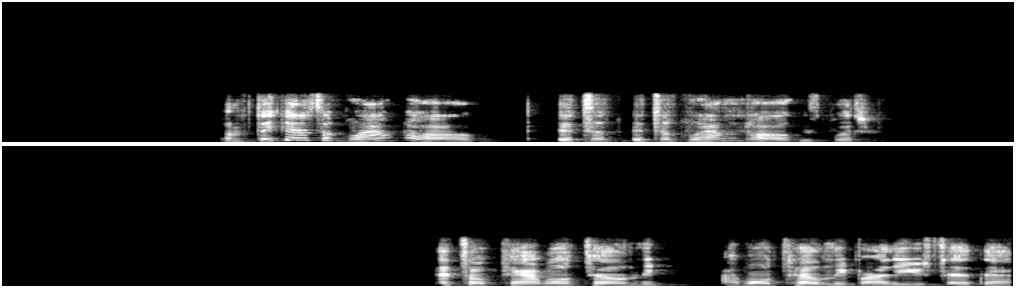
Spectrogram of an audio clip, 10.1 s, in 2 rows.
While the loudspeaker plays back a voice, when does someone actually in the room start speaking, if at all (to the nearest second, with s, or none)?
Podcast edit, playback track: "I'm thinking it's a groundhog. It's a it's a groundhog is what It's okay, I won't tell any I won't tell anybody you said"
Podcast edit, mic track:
none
